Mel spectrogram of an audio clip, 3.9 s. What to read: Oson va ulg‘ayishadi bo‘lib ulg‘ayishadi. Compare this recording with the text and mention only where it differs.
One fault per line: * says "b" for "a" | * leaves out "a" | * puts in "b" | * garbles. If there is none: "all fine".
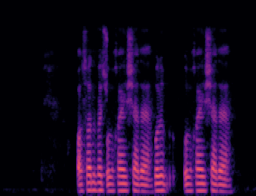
all fine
